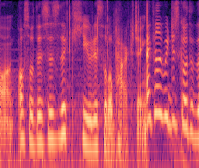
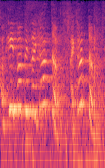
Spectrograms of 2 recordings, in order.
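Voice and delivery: high sing-song pet talk; dog-talk voice; 11 semitones higher, much faster than usual. Real, not acted. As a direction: coo at the dog, pitched up. Talking to dog.

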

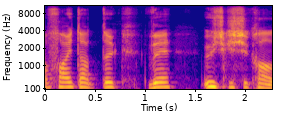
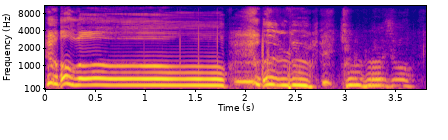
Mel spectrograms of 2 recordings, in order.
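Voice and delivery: loud, high cry of dismay; frustrated shout; 6 semitones higher, 4 dB louder, much slower than usual. Real, not acted. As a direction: yell it out as you get killed. Dying in the game match.

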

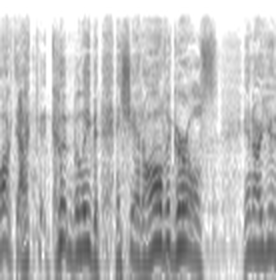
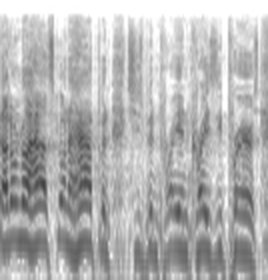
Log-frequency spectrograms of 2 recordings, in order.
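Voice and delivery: ordinary talk, nothing marked

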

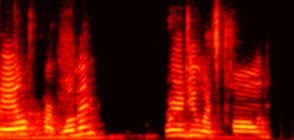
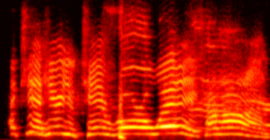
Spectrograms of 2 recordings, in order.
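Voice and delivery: coach shout; 5 semitones higher, 8 dB louder than usual. Real, not acted. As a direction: cheer her on loudly. Coach urging partner to roar.

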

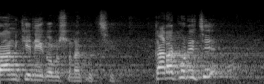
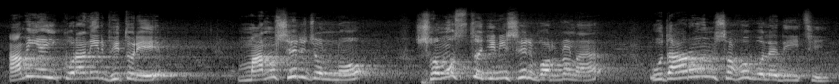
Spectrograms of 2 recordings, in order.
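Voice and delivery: slow solemn quote; slower than usual. Acted. Quoting Allah's words solemnly.

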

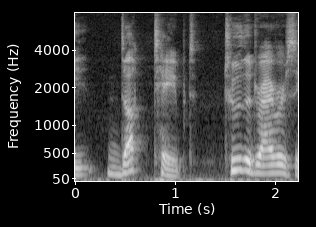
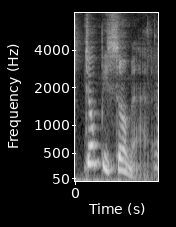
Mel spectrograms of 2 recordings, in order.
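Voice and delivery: higher-pitched mock plea; lightly acted appeasing, pitched up; high placating voice; 8 semitones higher, much faster than usual. Recapper voicing a character's plea again, high placating voice.

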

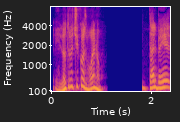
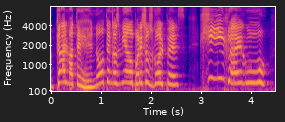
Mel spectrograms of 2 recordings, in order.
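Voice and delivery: shouting coach; 13 semitones higher, slower than usual. Acted. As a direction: yell at your fighter to calm down. Coach yelling advice to fighter.

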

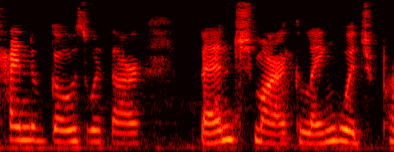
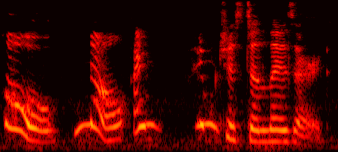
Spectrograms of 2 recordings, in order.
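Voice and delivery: timid lizard; 5 semitones higher than usual. Acted. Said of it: "said the lizard".

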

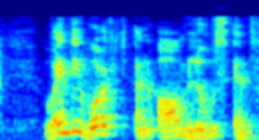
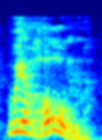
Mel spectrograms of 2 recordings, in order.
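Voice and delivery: happy call, higher and louder; excited shout; 5 semitones higher, 3 dB louder than usual. Acted. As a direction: call out joyfully. Children shouting arrival.

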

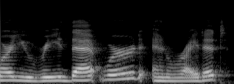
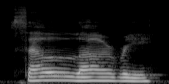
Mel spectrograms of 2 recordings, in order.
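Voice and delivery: "Celery" slow and split, ce-le-ry; syllable by syllable; slower than usual. Shown as a demonstration. Teacher repeating for the class, "Celery" in slow parts. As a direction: slowly sound out each beat of "Celery". Syllable lesson, word broken up.

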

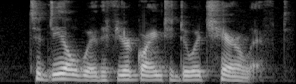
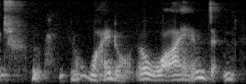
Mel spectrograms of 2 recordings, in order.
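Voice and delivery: muttering under breath; 7 dB quieter than usual. Retold or imitated. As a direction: mutter it to yourself while pulling ivy. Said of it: "muttering under my breath".

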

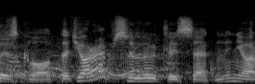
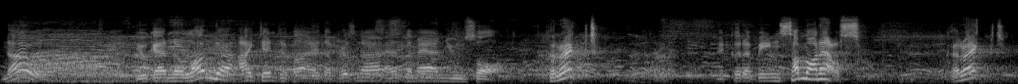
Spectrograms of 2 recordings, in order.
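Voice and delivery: forceful cross-examination; 4 semitones higher than usual. Acted. Counsel repeating the witness's admission to the court, forceful and emphatic. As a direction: ring out the key words to drive the admission home.

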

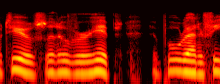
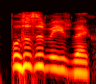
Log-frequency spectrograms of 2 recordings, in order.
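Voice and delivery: usual speaking voice

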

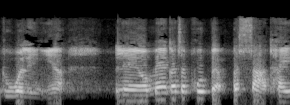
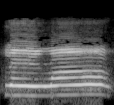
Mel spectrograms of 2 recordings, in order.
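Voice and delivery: much higher, thrilled exclamation; excited squeal; 10 semitones higher than usual. Real, not acted. Streamer thrilled at a viewer's huge gift.

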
